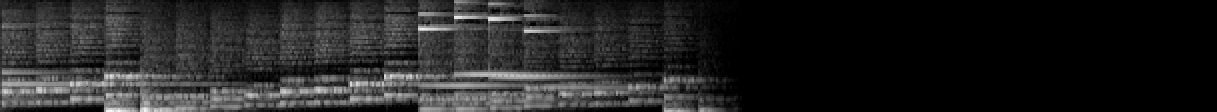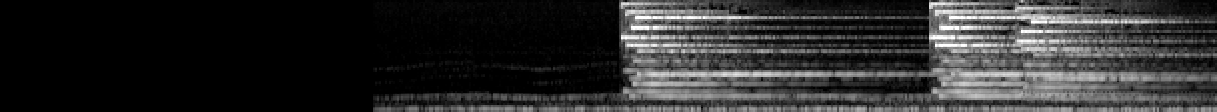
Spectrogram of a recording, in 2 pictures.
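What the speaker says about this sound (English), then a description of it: "in the background we have those classic icicle-sounding glockenspiel bells to match the atmosphere at hand" Icy glockenspiel bells ring bright and high in the Zelda ice dungeon music of an abandoned, snowbound mountain home. An opening melodic passage gives way to a long silence, then the bell tones return over a low sustained drone.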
